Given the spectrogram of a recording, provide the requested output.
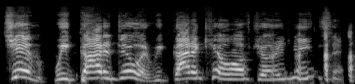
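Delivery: high, eager retold plea; pushing the idea with excitement; eager pleading. Writer begs the editor to kill off Jameson, eager. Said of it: "I'm jumping up and down".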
